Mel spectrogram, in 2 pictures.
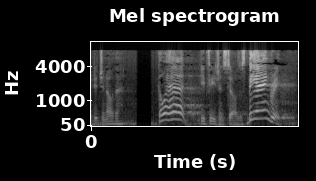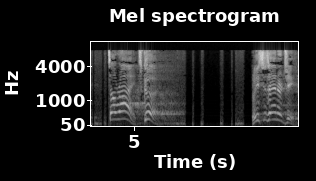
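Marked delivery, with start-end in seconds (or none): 1.3-8.2 preaching burst. Acted. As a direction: shout the encouragement.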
